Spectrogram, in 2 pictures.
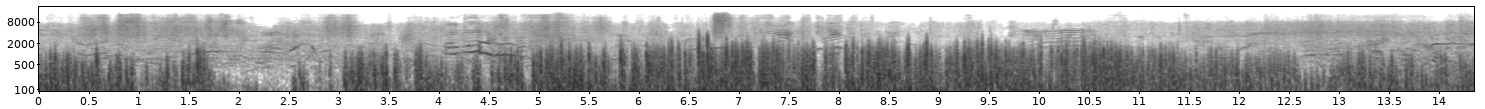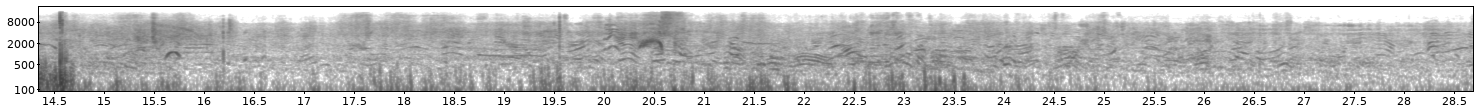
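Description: A crowd of people chatters and calls out at a distance outdoors.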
